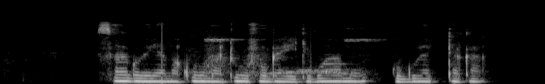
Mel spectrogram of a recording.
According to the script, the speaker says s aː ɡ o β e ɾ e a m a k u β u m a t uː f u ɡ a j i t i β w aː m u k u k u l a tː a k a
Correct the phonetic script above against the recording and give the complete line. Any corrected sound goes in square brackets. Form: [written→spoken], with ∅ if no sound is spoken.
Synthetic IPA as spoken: s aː ɡ o β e ɾ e a m a k u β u m a t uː f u ɡ a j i t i β w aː m u k u [k→ɡ] u l a tː a k a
